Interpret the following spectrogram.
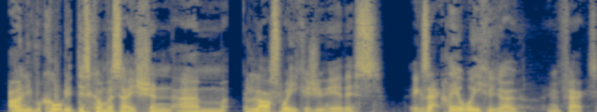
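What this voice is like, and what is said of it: Slightly hoarse, sore-throated voice. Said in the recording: “I've got a bit of a sore throat.”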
